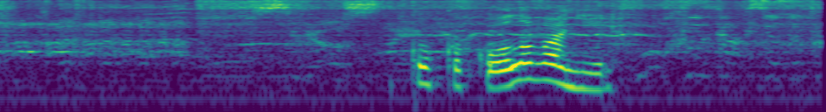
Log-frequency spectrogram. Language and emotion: Russian, neutral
